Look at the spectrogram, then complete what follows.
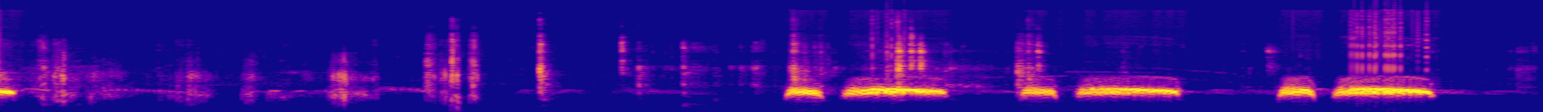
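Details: Clattering clicks and scattered faint coos at first, then clear spotted dove gù thúc lure coos: three short-then-long paired notes, each long note steady and buzzy, used to stimulate trained doves.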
